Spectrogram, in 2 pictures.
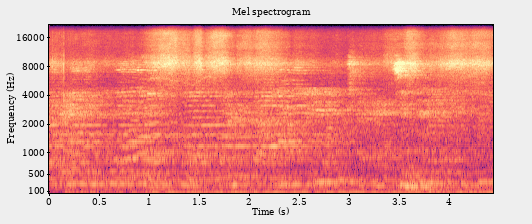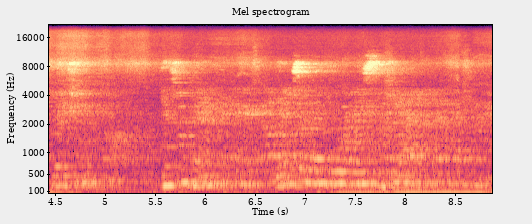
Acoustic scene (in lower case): subway station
